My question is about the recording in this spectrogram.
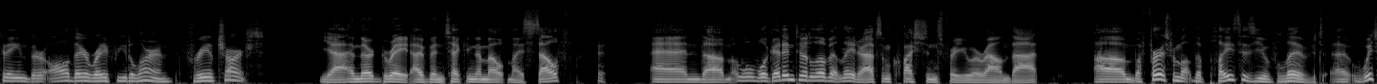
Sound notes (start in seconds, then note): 6.4 laughter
